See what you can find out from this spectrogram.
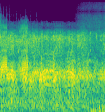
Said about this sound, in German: Reisbauern von China bis Thailand lassen zehntausende khakifarbene Campbell-Enten auf ihre Felder los.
